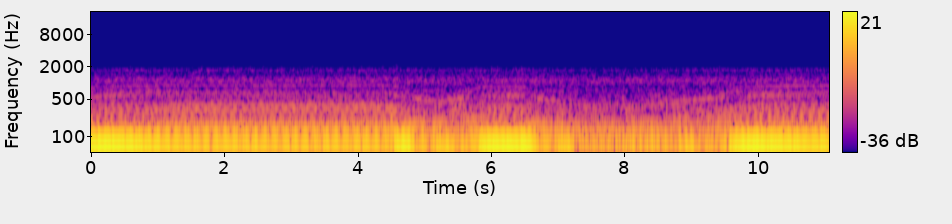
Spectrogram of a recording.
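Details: Mazda 3 (stated as 2015 and 2016) under throttle with flashing check engine light and codes P0302 and P0300: drone sags and surges unevenly with irregular stumbles; misfire on cylinder two.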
